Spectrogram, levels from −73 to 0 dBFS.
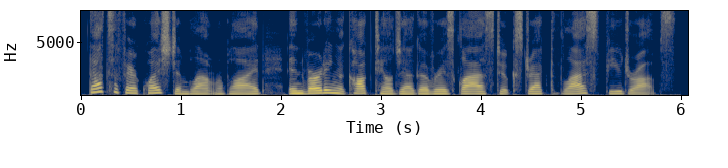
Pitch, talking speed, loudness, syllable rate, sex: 205 Hz, 190 wpm, -19 LUFS, 4.7 syllables/s, female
